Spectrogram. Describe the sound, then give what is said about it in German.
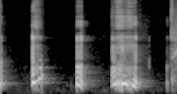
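A voice imitating a frog from Kyoto clearing its throat several times: a few rough, throaty bursts separated by short silences, one of them longer and fuller than the rest. “Der Frosch aus Kyoto räusperte sich ein paar Mal, ehe er antwortete”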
